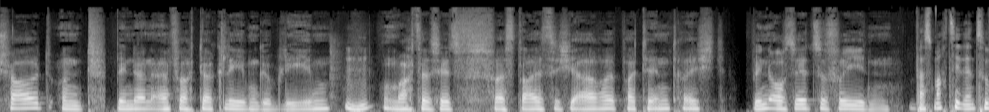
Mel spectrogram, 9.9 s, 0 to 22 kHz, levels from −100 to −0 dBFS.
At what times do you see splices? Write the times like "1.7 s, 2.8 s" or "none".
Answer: none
